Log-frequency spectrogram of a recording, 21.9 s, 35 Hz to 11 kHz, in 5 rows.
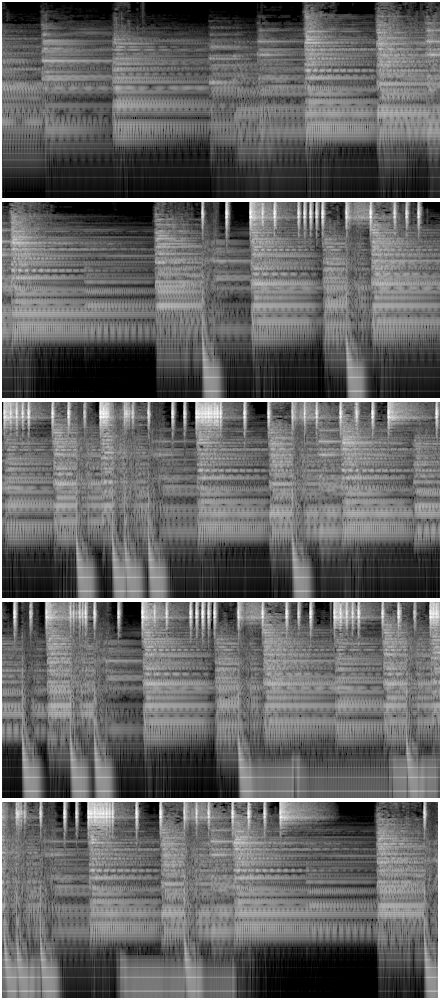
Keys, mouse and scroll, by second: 0.8-1.2 scroll up 1, 1.2-1.6 scroll down 2, 1.6-2.7 shift+middle drag, 2.7 right click, 3.0-3.9 scroll down 3, 4.2-10.3 shift+middle drag, 10.3 click, 11.1 shift+middle click, 11.3-12.2 scroll up 5, 11.6 middle click, 12.2 shift+middle click, 12.4-12.8 scroll up 3, 12.8 middle click, 13.1-13.5 scroll down 7, 13.7-14.7 middle drag, 14.7-15.3 scroll up 2, 15.3 shift+middle click, 15.5-15.9 scroll up 3, 16.2 shift+middle click, 17.4 alt+middle click, 17.7 alt+middle click.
